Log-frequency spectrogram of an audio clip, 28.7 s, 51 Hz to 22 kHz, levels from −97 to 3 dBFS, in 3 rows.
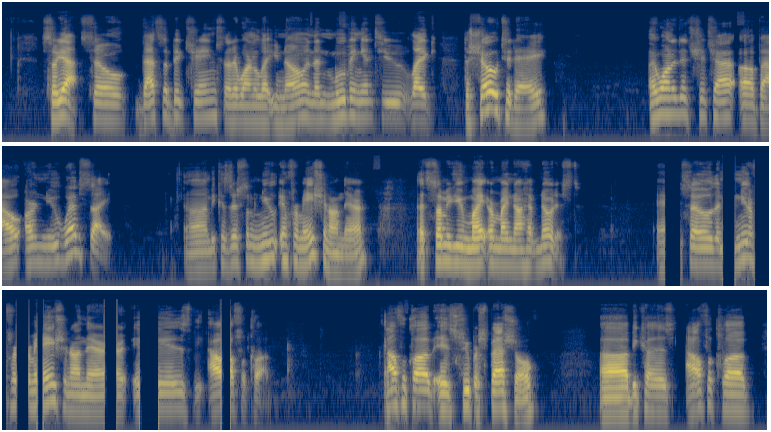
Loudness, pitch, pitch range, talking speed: -23 LUFS, 140 Hz, 125-150 Hz, 145 wpm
